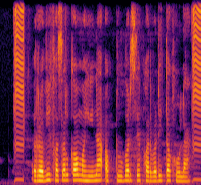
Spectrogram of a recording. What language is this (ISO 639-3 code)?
bho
